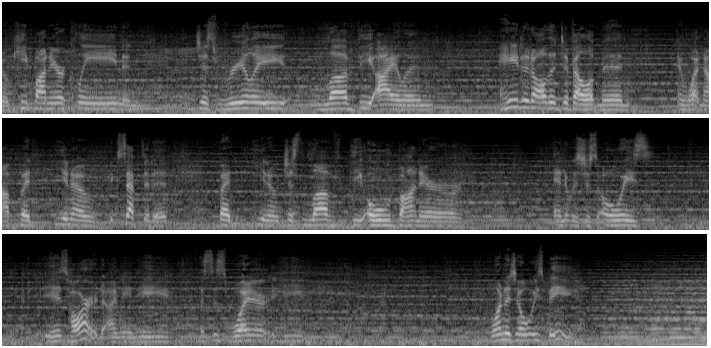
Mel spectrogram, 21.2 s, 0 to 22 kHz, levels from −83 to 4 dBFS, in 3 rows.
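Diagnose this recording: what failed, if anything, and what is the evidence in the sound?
Nothing failed in this recording, and no stage of the chain leaves an audible mark on it. There is no event in the sound that would point to a problem anywhere between capture and playback.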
